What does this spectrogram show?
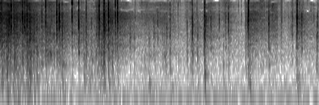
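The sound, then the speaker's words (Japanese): A plastic packet of bath salts crinkles and rustles in irregular bursts of crisp crackling, busiest at the start and then in sparser sharp crinkles, with a low steady hum underneath and no talking. “あのバスソルトあ入浴剤っていうのかなんか謎に”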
